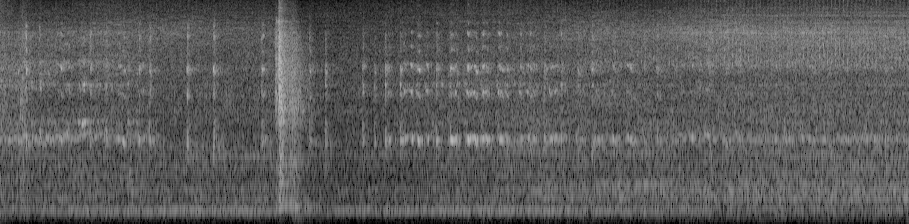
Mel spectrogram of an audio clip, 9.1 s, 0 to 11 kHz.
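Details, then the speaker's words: Nissan Terrano (same as Renault Duster), 47,000 km, at a quiet, steady idle: high, thin chirp that comes and goes, seeming to come from the flywheel or release bearing area. Crankcase ventilation valve chirp; it disappears when the dipstick is pulled to relieve vacuum. "Вы знаете, в чём причина? Вот этот клапан. Выхлопные газы из картера."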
